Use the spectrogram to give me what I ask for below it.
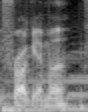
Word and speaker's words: Frogema: Some people say Frog Emma, which is funny, and I guess technically correct.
